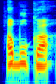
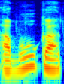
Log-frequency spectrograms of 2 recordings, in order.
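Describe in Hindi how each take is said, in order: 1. 'ka' से पहले का स्वर छोटा है। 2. 'ka' से पहले का स्वर लंबा है। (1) "तो ये हो जाएगा गलत, ये वाला गलत है" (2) "वाव का इजाफा करना होगा"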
